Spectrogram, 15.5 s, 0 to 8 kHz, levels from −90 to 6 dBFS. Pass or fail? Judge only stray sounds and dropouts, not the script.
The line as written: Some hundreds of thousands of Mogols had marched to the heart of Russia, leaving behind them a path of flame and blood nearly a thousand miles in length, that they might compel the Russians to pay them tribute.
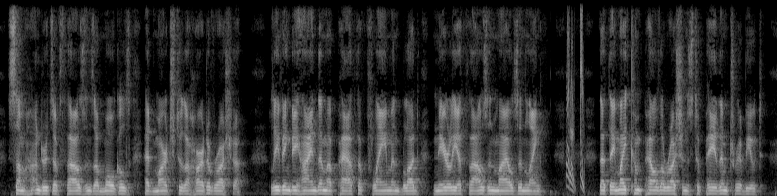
fail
